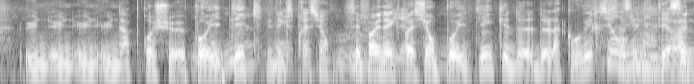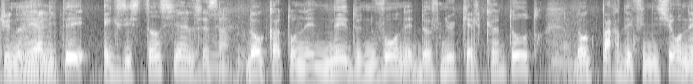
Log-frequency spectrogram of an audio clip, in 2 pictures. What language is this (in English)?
French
